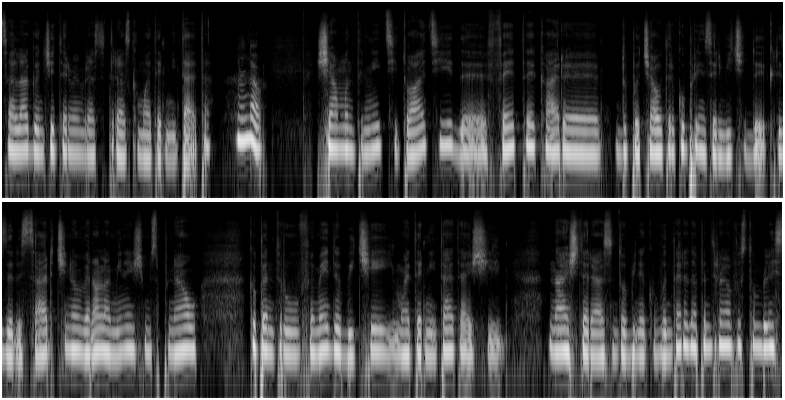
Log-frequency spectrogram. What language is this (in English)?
Romanian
